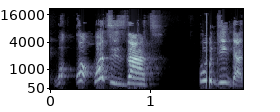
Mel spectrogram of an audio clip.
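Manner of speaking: high, stammered challenge; acted questioning. Acting out the observer's questioning.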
